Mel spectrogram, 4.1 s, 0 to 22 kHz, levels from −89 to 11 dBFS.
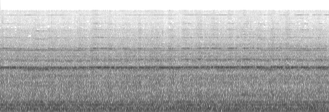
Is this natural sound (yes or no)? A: yes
